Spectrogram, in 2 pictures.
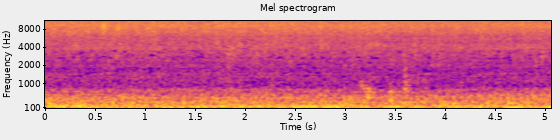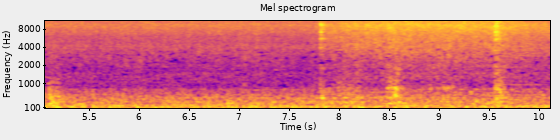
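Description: Ginger and garlic paste frying in a hot pan gives a steady, even sizzle with a soft hiss throughout. It swells slightly louder near the end, with faint stirring clicks and no talking.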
